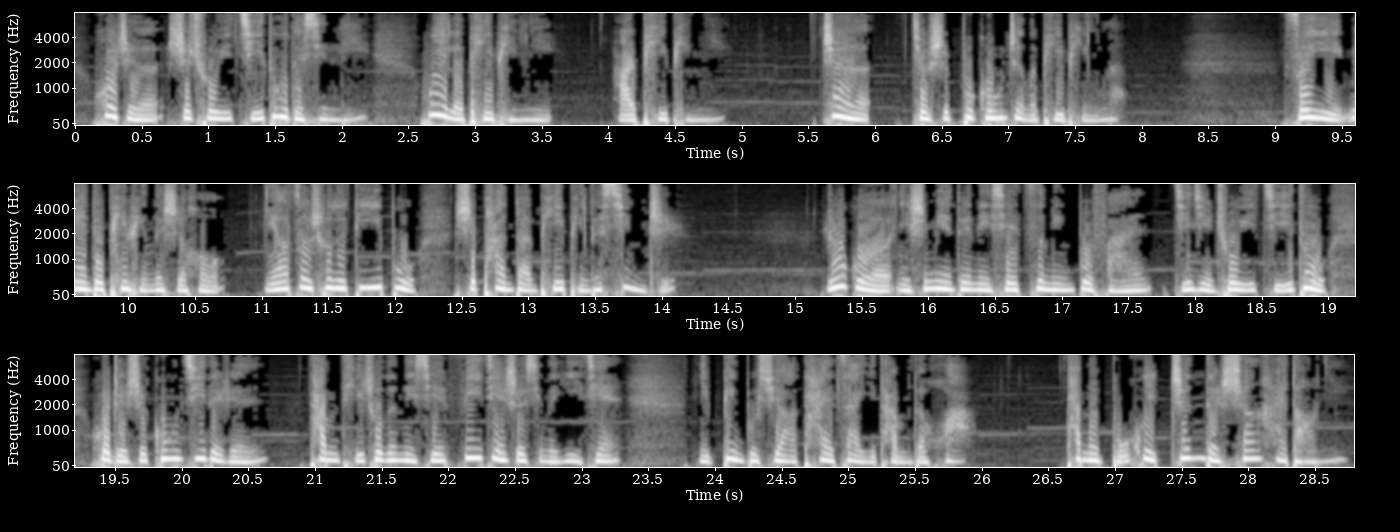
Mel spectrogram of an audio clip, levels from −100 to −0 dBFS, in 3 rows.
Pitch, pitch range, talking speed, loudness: 170 Hz, 150-200 Hz, 240 characters per minute, -10 LUFS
